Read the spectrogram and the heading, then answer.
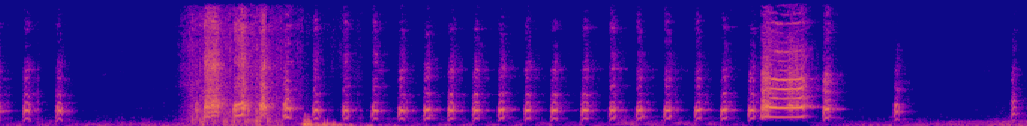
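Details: Red junglefowl hen in the wild calling for a male; a long steady train of sharp clucks about four per second, broken by a loud harsh squawk early and a ringing squawk later, with a low thud.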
